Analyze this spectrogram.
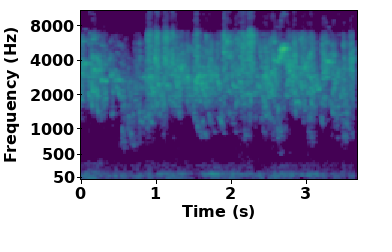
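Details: Playing pet parakeets keep up rapid, overlapping high chirps and harsh little squawks, a nonstop twittering wash that swells slightly in the middle.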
